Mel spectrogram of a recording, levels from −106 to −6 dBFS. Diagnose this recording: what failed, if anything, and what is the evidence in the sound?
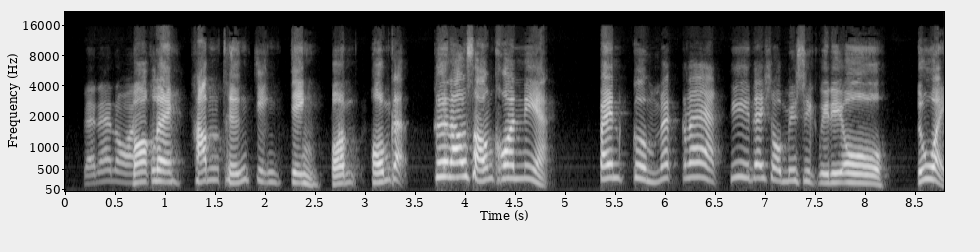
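No fault detected in this recording.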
